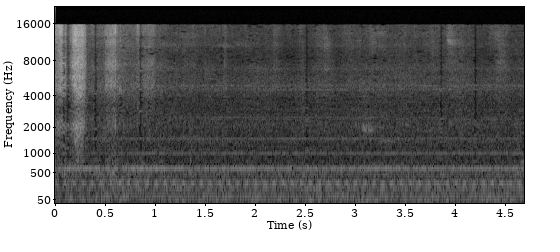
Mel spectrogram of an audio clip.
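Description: Interior of a Berlin U-Bahn H97 train: a steady low rumble with a constant electrical hum of several tones, and a brief hiss right at the start.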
